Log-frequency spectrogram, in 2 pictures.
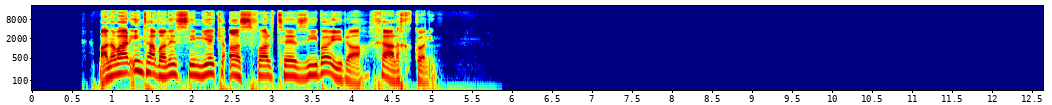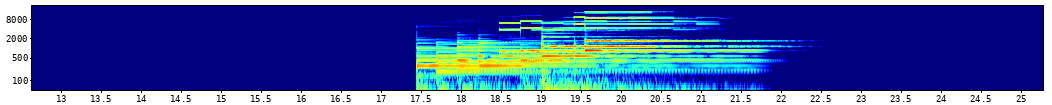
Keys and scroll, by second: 9.4 F11.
